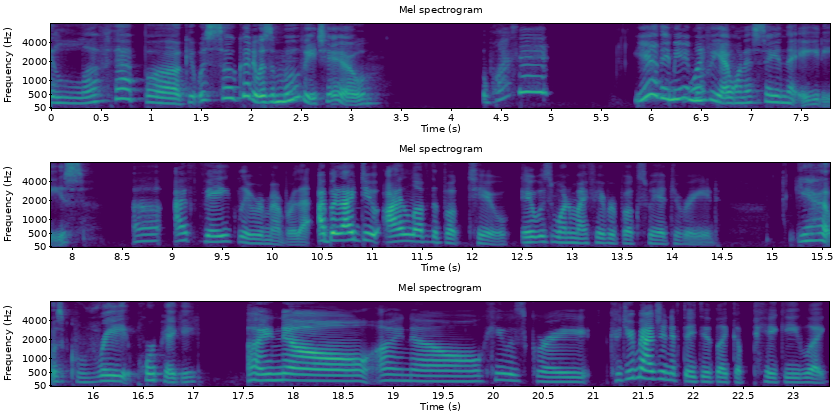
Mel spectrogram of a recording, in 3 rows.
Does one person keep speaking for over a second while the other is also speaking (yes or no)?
no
